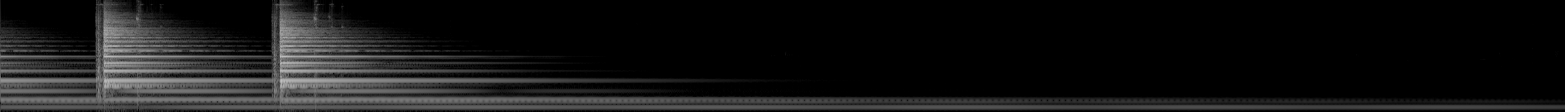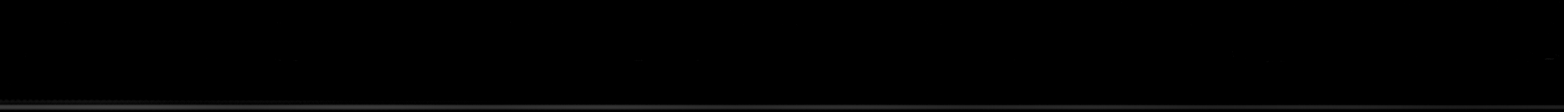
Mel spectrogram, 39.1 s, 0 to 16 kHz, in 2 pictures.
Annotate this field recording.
Neuville sous Montreuil, Clocher de la chartreuse de Neuville, 12h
